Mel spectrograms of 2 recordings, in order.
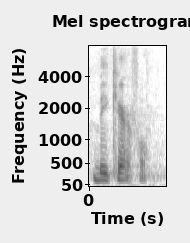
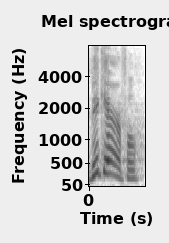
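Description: First: It is said in a firm, serious tone. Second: It is said in a light, casual tone.

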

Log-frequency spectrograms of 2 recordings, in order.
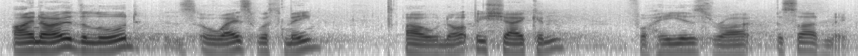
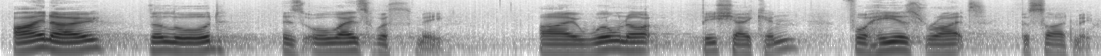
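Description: First: It is read at a normal pace. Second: It is read slightly more slowly.

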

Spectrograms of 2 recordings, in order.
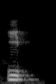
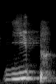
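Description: First: The final p is soft and unreleased. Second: The final p is released loudly. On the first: The speaker calls it right. "Just yip, yip, close your mouth" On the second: The speaker calls it wrong. "They will always pronounce the P really loud"

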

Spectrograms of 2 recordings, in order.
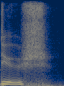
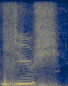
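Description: First: It is said with a plain American accent. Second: It is said with a put-on French accent.

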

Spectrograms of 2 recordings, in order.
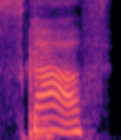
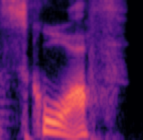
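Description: First: It is said with a plain k sound. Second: It is said with a kw sound. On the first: The speaker calls it right. "it's scoff" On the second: The speaker calls it wrong. "not squoff"

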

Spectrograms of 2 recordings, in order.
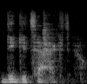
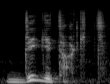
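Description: First: It is pronounced the English way. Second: It is pronounced the Swedish way.

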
